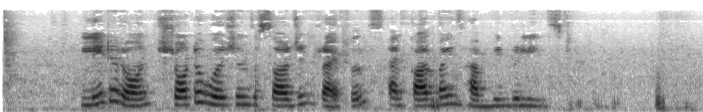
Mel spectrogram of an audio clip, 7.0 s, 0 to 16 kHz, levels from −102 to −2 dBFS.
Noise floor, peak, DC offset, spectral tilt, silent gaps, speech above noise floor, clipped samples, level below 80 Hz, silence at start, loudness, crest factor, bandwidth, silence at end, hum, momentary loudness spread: -50 dBFS; -2 dBFS; under 0.1%; -3.5 dB/octave; none; 32 dB; under 0.1%; -58 dBFS; 0.05 s; -18 LUFS; 18 dB; 11.5 kHz; 0.35 s; none; 19 LU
